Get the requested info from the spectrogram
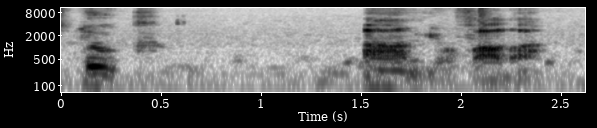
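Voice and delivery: deep, low, rusty, breathy whisper. Showing someone the voice that the line needs, do a deep, rusty Darth Vader voice. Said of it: "need to have a deep, rusty voice".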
